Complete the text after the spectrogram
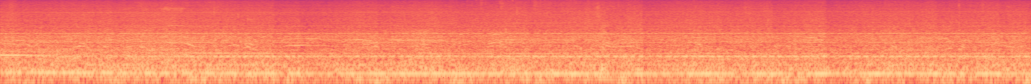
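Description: Jet engines hum steadily as an airliner taxis, heard from inside the cabin.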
